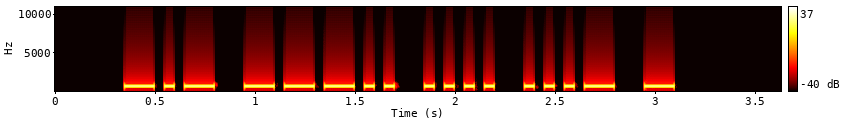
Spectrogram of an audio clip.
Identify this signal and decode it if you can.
Morse code, heard as a keyed tone, about 23 wpm, 700 Hz. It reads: K8HVT
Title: Speed Racing - USA 1x3 Call Signs 20wpm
